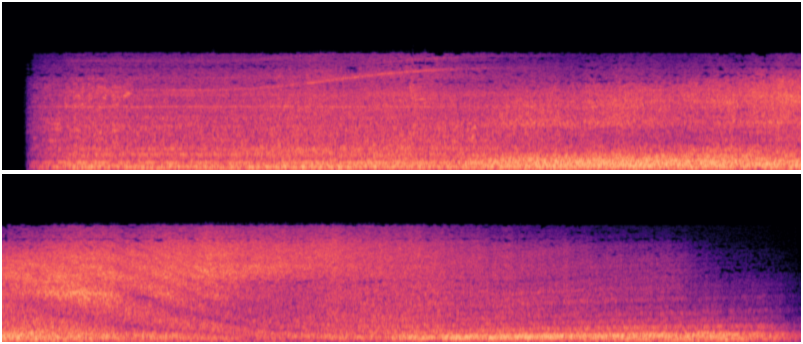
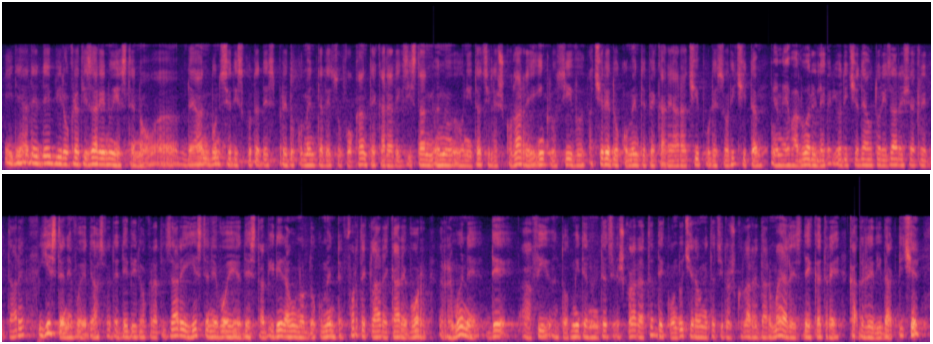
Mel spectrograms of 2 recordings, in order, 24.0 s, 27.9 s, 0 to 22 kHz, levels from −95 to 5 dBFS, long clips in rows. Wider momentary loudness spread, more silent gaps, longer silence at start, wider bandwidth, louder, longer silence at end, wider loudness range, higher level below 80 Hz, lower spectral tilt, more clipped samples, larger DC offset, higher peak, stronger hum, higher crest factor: about the same, 7 LU vs 6 LU; neither; first, 0.45 s vs 0.05 s; second, 6.6 kHz vs 8.2 kHz; first, -15 LUFS vs -22 LUFS; about the same, 0 s vs 0 s; first, 6 LU vs 2 LU; first, -28 dBFS vs -56 dBFS; about the same, -6.5 dB/octave vs -6 dB/octave; neither; neither; first, 0 dBFS vs -4 dBFS; neither; about the same, 14 dB vs 18 dB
